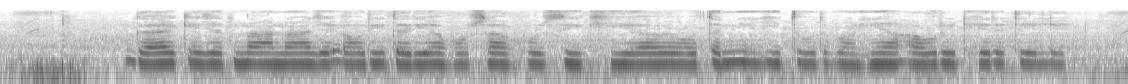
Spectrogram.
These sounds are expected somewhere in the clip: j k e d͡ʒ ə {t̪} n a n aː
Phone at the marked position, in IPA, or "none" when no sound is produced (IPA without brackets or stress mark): t̪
